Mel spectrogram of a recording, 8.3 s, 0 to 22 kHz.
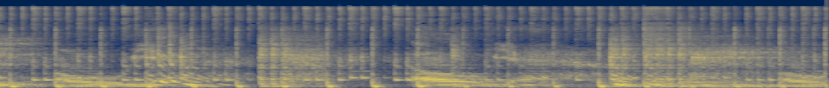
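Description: Electronic music played loud through a homemade Bluetooth boombox's two 8-inch Rockville marine speakers, with a bass line of sliding, bending notes over a steady beat.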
